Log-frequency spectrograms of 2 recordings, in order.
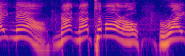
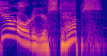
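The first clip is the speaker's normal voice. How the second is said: ordinary talk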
